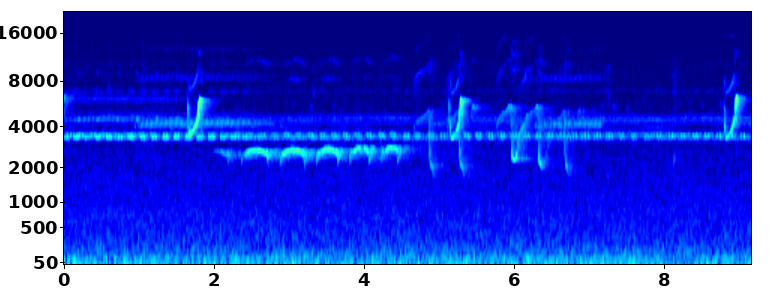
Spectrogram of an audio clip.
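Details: Plain xenops in Santa Maria do Salto, Minas Gerais, Brazil, giving short high upslurred notes plus a quick run of descending whistled notes, with a steady insect hum and a low buzzy trill behind.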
